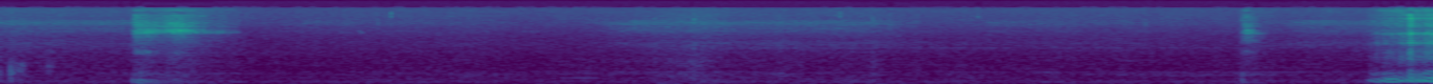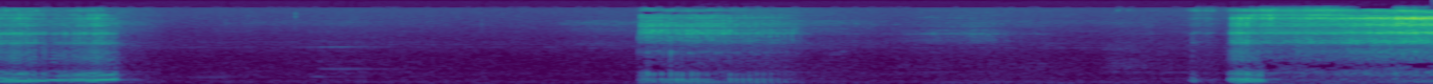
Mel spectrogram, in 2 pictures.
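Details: Sleeping dog snoring: irregular snorting snores spaced a few seconds apart over quiet room noise; snoring.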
